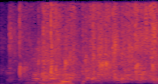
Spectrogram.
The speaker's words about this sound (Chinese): 哦，这时候应该有一点掌声。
